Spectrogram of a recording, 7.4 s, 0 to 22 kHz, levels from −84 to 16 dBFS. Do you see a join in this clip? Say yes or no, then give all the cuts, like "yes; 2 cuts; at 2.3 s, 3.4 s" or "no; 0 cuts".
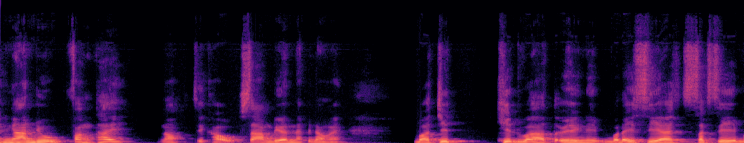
no; 0 cuts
